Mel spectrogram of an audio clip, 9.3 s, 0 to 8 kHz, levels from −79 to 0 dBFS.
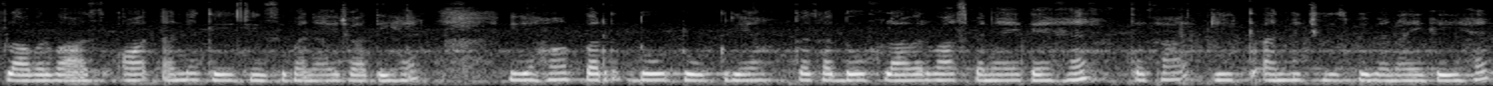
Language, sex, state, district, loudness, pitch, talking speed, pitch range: Hindi, female, Rajasthan, Bikaner, -16 LUFS, 210 Hz, 180 wpm, 205-220 Hz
